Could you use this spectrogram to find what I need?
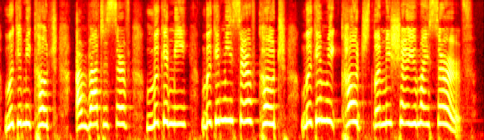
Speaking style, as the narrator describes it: She would run off the court and yell

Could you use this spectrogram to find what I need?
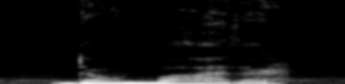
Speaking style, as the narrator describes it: came the low rasp of a response

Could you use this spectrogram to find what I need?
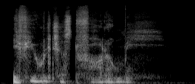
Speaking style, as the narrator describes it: he whispered

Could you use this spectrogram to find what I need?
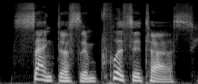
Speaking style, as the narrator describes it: he exclaimed

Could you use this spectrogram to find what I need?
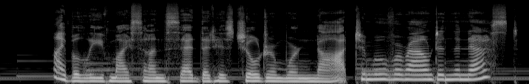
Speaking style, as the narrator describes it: she said with a laugh

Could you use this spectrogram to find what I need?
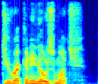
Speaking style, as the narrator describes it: asked anxiously

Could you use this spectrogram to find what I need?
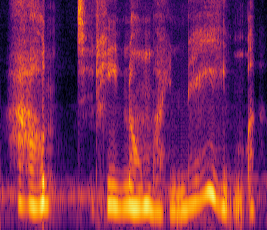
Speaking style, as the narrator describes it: I mumbled

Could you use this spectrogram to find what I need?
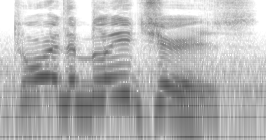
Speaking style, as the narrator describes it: one man shouted excitedly

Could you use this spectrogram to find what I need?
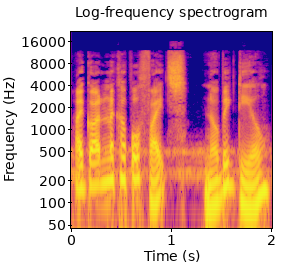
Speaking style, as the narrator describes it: she said

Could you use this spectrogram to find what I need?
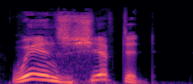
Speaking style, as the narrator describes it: cried Hank vigorously

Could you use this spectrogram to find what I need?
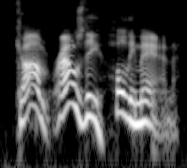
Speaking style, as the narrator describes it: cried he

